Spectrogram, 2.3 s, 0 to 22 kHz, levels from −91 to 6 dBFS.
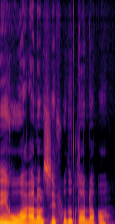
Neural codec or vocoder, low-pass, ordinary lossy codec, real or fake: none; none; none; real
